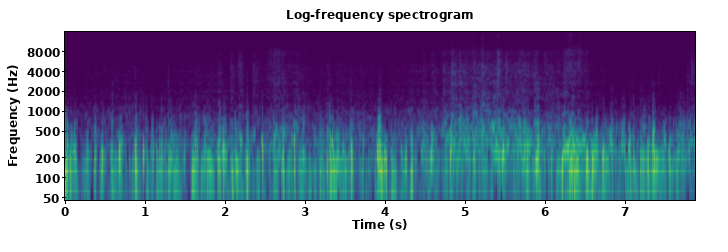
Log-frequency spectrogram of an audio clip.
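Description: Express passenger train running at speed, heard from on board: a steady rumble with irregular clatter of the wheels over rail joints, and a rushing hiss of air through the middle.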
